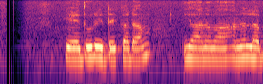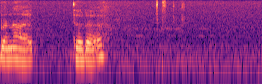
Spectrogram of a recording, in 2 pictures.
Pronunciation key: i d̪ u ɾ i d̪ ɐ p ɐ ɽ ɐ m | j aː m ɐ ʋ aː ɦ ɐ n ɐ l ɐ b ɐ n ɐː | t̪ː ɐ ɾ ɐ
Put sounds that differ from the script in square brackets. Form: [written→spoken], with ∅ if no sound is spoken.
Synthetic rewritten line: [i→e] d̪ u ɾ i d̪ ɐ [p→k] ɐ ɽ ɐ m | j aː [m→n] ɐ ʋ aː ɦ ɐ n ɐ l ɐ b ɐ n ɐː | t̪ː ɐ ɾ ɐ

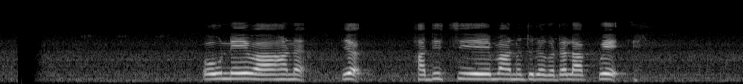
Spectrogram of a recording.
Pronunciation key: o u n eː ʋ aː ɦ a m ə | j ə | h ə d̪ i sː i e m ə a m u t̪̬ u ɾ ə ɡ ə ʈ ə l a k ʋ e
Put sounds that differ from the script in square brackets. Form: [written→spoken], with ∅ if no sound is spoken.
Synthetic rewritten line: o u n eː ʋ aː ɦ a [m→n] ə | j ə | h [ə→a] d̪ i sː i e m ə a [m→n] u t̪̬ u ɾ ə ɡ ə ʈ ə l a k ʋ e

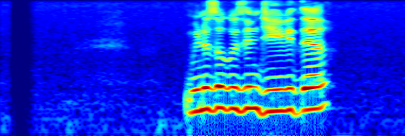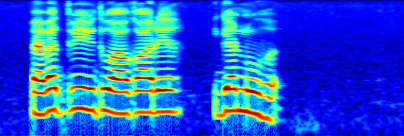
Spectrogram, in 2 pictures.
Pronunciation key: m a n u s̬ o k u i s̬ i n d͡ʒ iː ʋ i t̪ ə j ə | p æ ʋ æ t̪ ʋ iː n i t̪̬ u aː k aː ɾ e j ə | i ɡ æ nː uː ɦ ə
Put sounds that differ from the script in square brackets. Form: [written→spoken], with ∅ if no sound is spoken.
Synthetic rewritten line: m [a→i] n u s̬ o k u i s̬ i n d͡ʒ iː ʋ i t̪ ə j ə | p æ ʋ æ t̪ ʋ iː [n→∅] i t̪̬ u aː k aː ɾ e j ə | i ɡ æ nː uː ɦ ə

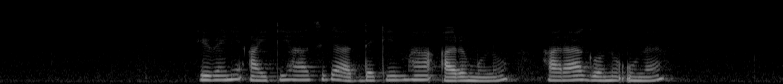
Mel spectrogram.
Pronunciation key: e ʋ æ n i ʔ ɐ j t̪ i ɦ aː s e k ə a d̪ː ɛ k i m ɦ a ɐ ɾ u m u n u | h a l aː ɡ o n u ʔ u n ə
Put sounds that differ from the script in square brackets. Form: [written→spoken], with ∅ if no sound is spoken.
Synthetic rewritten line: e ʋ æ n i ʔ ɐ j t̪ i ɦ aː s [e→i] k ə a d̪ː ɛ k i m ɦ a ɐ ɾ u m u n u | h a [l→ɾ] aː ɡ o n u ʔ u n ə

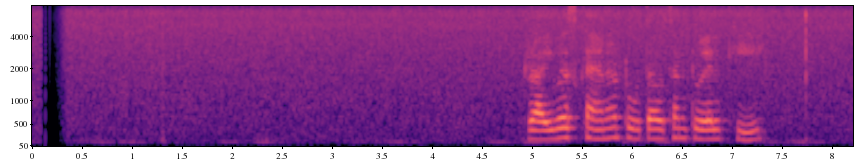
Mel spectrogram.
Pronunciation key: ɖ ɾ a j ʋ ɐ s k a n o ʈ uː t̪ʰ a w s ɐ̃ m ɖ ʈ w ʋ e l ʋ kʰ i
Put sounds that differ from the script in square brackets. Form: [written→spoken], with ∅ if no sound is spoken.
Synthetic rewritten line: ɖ ɾ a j ʋ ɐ s k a n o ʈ uː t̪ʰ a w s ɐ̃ [m→ɳ] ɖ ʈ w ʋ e l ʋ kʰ i

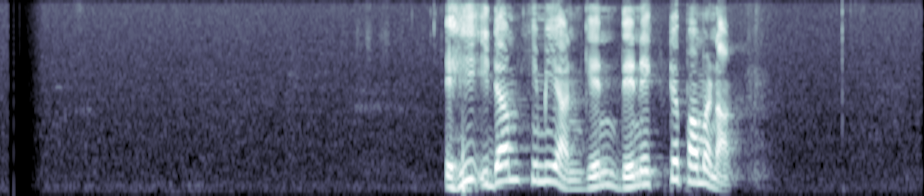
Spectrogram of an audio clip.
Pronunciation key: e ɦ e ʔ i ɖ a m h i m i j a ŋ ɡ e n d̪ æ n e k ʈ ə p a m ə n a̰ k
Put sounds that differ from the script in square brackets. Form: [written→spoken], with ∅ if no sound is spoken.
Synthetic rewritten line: e ɦ [e→i] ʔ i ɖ a m h i m i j a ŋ ɡ e n d̪ [æ→e] n e k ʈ ə p a m ə n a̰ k

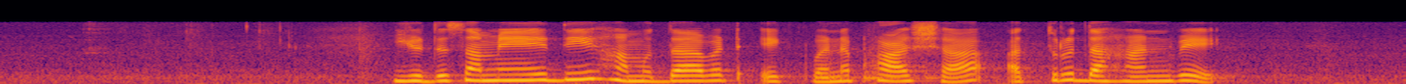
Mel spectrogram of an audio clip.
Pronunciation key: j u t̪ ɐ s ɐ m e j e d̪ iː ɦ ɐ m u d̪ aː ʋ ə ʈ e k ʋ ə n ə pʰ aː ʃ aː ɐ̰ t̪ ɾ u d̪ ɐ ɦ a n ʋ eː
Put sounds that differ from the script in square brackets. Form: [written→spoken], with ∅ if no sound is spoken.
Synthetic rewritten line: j u [t̪→d̪] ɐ s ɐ m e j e d̪ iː ɦ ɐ m u d̪ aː ʋ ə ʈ e k ʋ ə n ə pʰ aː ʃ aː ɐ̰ t̪ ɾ u d̪ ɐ ɦ a n ʋ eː

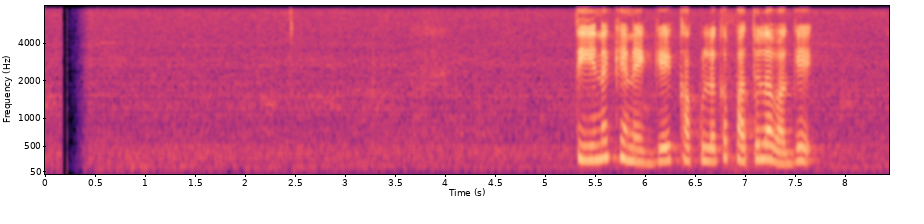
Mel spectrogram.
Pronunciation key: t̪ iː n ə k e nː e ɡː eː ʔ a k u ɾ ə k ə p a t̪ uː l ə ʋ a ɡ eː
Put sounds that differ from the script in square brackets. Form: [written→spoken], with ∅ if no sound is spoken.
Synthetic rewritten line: t̪ iː n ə k e [nː→n] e ɡː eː [ʔ→k] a k u [ɾ→l] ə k ə p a t̪ [uː→u] l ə ʋ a ɡ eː

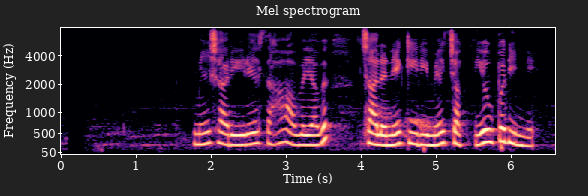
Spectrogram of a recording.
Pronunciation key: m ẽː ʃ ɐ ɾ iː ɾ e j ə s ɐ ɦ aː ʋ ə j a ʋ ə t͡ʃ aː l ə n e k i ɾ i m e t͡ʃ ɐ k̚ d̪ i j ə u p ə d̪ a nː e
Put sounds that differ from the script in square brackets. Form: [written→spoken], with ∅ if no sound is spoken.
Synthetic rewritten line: m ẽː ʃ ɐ ɾ iː ɾ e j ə s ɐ ɦ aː ʋ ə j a ʋ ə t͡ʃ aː l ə n e k i ɾ i m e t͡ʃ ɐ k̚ [d̪→t̪] i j ə u p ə d̪ [a→i] nː e

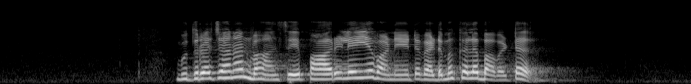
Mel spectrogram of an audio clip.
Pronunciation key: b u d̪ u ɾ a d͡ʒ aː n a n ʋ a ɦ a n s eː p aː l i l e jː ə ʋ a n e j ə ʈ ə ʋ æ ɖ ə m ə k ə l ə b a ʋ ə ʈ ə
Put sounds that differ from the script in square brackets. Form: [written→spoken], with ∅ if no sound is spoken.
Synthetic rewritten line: b u d̪ u ɾ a d͡ʒ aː n a n ʋ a ɦ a n s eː p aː [l→ɾ] i l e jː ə ʋ a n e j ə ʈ ə ʋ æ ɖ ə m ə k ə l ə b a ʋ ə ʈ ə

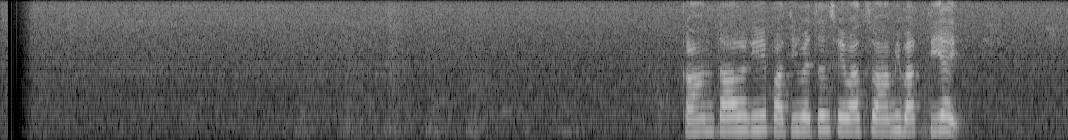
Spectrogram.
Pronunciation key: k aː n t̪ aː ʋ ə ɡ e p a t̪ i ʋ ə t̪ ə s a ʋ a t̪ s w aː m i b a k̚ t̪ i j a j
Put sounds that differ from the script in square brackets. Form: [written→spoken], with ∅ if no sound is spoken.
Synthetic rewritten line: k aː n t̪ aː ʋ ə ɡ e p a t̪ i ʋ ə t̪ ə s [a→e] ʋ a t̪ s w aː m i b a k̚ t̪ i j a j

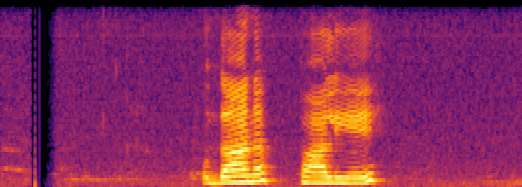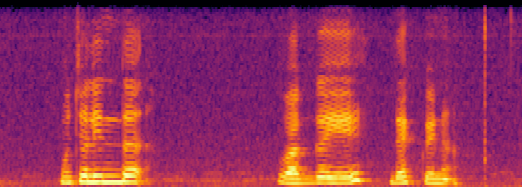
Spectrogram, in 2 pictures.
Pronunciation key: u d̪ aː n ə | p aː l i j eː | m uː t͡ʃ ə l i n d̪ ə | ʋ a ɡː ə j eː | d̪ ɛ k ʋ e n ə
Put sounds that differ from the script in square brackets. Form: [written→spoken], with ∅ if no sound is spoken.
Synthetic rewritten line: u d̪ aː n ə | p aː l i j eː | m [uː→u] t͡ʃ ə l i n d̪ ə | ʋ a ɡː ə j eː | d̪ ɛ k ʋ e n ə

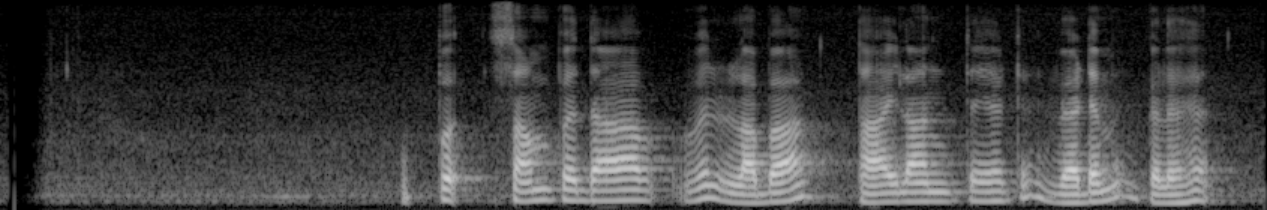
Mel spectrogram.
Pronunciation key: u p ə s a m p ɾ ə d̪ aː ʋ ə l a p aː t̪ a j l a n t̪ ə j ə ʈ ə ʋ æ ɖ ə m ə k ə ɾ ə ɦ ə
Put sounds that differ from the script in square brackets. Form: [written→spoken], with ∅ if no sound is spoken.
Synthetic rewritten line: u p ə s a m p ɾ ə d̪ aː ʋ ə l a [p→b] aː t̪ a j l a n t̪ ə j ə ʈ ə ʋ æ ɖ ə m ə k ə [ɾ→l] ə ɦ ə

